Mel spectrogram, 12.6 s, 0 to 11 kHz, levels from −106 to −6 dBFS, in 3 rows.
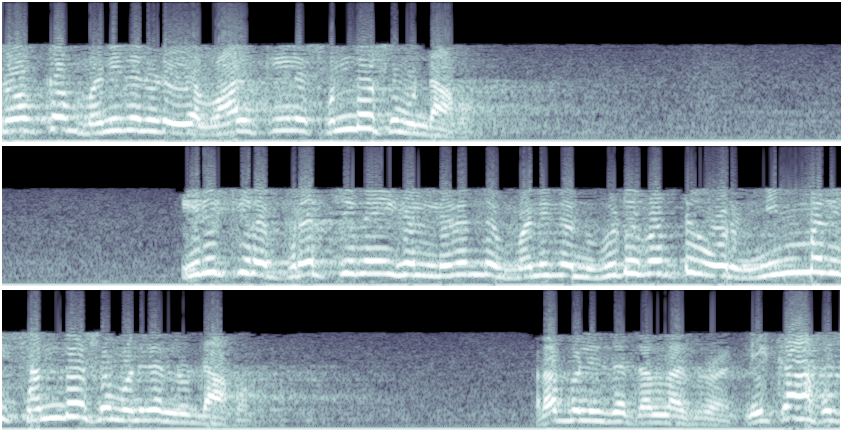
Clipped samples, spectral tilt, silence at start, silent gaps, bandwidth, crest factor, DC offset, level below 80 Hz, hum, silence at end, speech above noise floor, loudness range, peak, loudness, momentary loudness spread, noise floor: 5%; -6 dB/octave; 0 s; none; 11 kHz; 8 dB; 10%; -36 dBFS; none; 0 s; 31 dB; 7 LU; 0 dBFS; -7 LUFS; 6 LU; -38 dBFS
